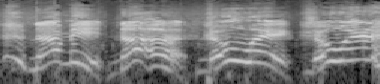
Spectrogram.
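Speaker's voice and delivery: mock, emphatic, forceful delivery.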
